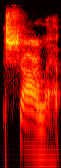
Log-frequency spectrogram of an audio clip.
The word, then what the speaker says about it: Charlap: I could say, spiritually, it came to me, and I heard his name, and it's Charlap, not Char.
